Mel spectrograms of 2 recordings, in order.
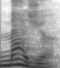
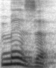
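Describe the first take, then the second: First: The middle consonant is a voiced buzzing zh. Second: The middle consonant is a hissing s sound. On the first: The speaker calls it right. "you should pronounce the S letter here as Z" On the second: The speaker calls it wrong. "ஸ் sound மெஷர் ... which is wrong"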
